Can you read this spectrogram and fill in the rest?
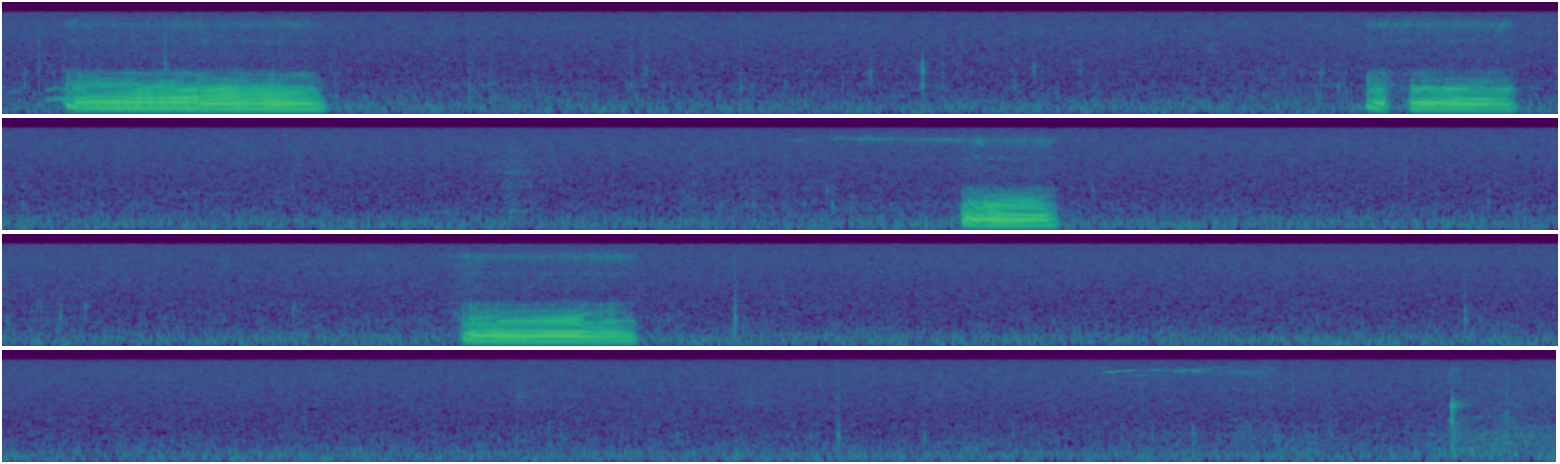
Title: My cute dog snoring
